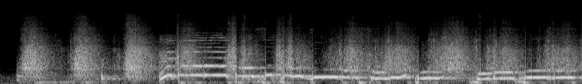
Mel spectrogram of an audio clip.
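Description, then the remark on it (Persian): At a ceremony held by the Afghan National Army training centre, eleven disabled Afghan National Army soldiers, athletes heading to the Invictus Games in Canada, clap in a steady, loud rhythm, a few heavy beats, then break into sustained shouting and cheering while the rhythmic clapping continues underneath. “این صداها و چکچک از بحر تشویق 11 سرباز معلول اردوی ملی افغانستان است که قرار است به زودی برای شرکت در مسابقات جهانی موسوم به شکست ناپذیر وارد کانادا شوند.”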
